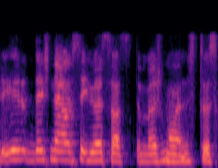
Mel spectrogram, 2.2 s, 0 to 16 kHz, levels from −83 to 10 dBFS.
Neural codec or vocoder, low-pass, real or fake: codec, 16 kHz, 1.1 kbps, Voila-Tokenizer; 7.2 kHz; fake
